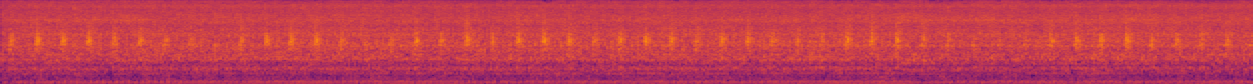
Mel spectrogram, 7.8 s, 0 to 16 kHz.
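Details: Skoda Octavia A5 facelift 1.6 MPI, cold idle: sharp metallic tapping about three times a second over the idle, a persistent engine knock; three engine repairs have not found the fault.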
